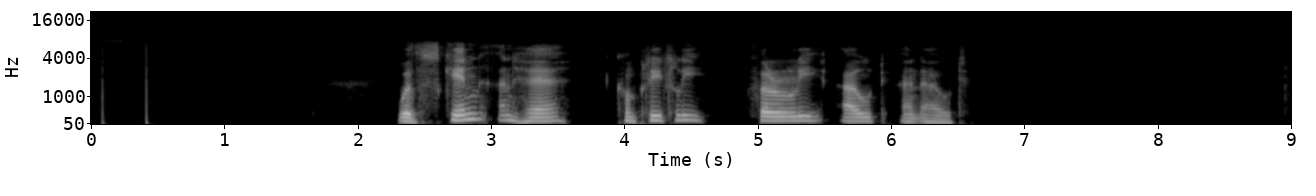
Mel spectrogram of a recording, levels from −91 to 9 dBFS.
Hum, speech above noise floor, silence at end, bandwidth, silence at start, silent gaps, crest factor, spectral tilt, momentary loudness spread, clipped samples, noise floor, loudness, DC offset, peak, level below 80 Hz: none; over 60 dB; 2.55 s; 7.4 kHz; 2.3 s; 4.71-4.90 s; 22 dB; -6 dB/octave; 11 LU; under 0.1%; under -90 dBFS; -31 LUFS; under 0.1%; -12 dBFS; -72 dBFS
